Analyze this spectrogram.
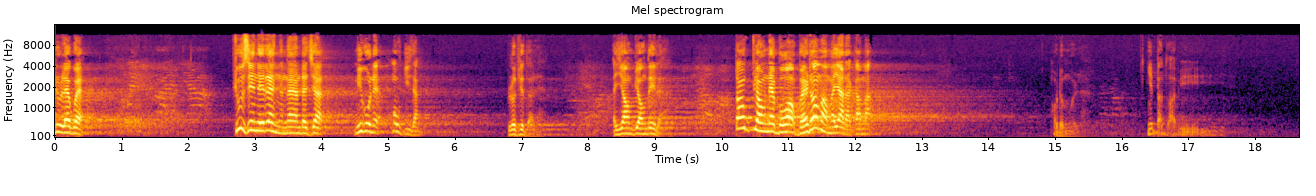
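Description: A middle-aged man speaks forcefully into a microphone, heard through loudspeakers in an echoing hall.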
